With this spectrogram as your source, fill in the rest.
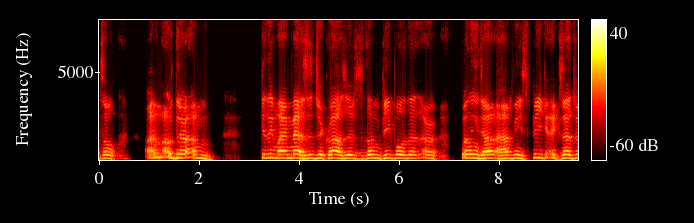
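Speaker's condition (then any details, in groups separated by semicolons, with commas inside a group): Brain injury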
